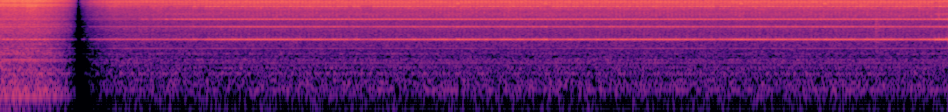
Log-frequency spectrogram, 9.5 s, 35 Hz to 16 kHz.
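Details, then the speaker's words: Bakon BK601S Pro soldering station during power tests on a large copper square, tip temperature matched: a thin high-pitched electronic chirp rides steadily over a faint hiss in the background, produced by the station itself. "In the background, you will hear the chirping noise produced by the backon station."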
